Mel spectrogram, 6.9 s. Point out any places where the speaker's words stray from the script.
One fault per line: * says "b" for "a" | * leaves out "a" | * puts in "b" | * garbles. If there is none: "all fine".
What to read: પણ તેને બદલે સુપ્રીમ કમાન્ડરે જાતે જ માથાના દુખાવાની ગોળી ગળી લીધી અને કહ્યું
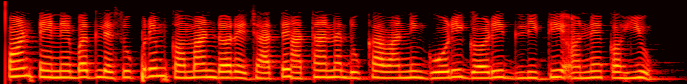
* leaves out "જ"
